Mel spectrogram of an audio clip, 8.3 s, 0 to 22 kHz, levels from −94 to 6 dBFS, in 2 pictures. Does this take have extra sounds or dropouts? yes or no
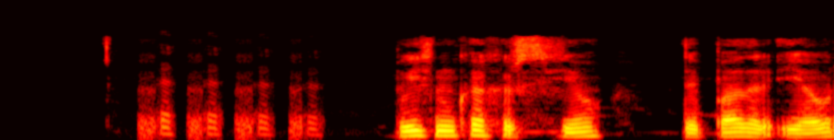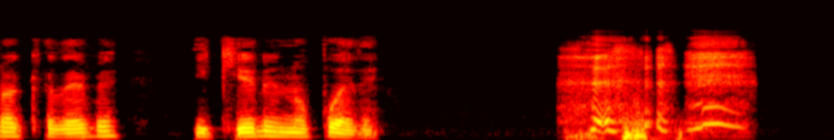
yes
